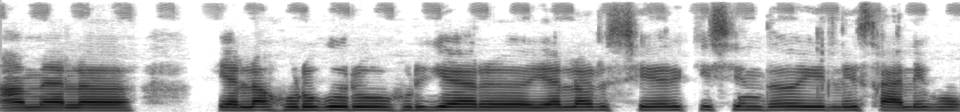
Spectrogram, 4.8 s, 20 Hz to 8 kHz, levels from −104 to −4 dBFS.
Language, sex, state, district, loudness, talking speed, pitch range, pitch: Kannada, female, Karnataka, Bijapur, -16 LUFS, 125 wpm, 200-215 Hz, 210 Hz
